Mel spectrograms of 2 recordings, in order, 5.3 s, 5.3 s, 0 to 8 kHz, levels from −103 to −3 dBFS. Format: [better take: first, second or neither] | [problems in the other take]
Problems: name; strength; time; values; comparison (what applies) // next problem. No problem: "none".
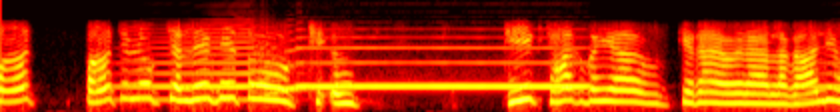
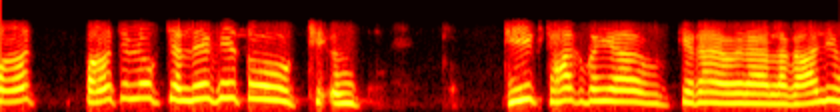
second | background sound (Brass instrument); 6 dB below the speech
